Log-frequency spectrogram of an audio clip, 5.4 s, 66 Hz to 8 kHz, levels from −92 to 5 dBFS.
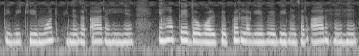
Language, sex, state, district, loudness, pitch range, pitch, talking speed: Hindi, female, Jharkhand, Ranchi, -14 LUFS, 220-235 Hz, 225 Hz, 200 wpm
